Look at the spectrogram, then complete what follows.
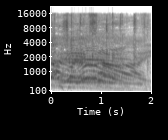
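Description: An audience cheers loudly for a guest, with whoops and shouting voices, their pitches rising and falling, over a steady patter of clapping, and the applause fades slightly toward the end.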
